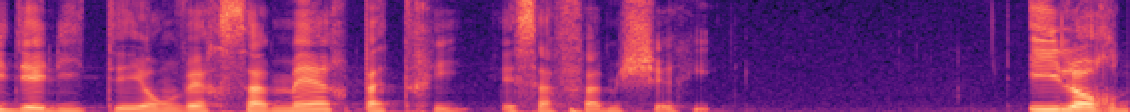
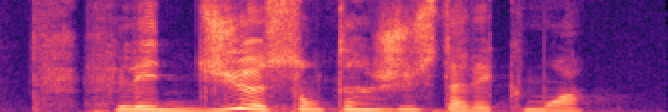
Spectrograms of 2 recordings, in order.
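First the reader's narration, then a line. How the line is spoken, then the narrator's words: Shouted. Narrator (French): crie-t-elle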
